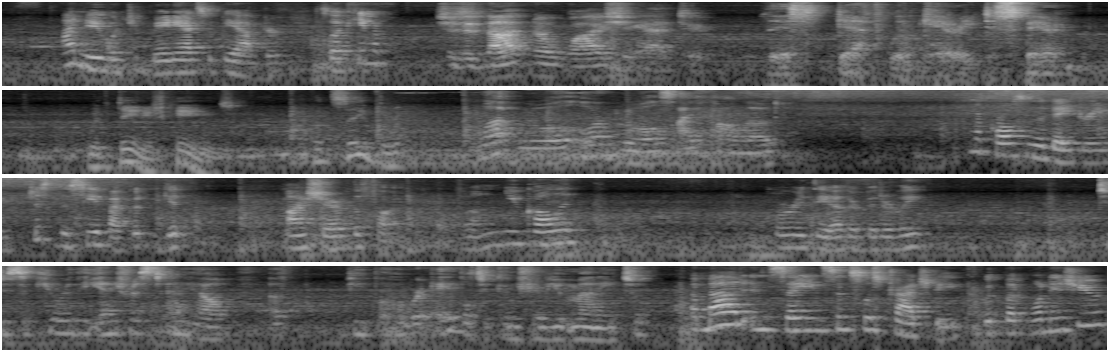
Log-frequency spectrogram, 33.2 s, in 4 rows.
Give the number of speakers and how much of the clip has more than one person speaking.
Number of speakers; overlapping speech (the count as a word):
five, no overlap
